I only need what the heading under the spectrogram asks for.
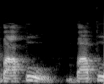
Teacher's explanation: ব যেটা ছিল ঘোষধ্বনি হয়ে গেল প অঘোস ধ্বনি হয়ে গেল অর্থাৎ অঘোষ ধ্বনির দিকে চলে গেল তখন সেটা হচ্ছে অঘোষী ভবন।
